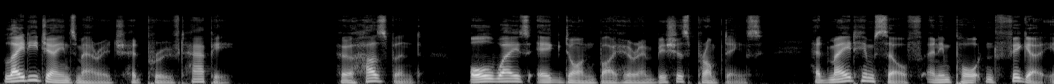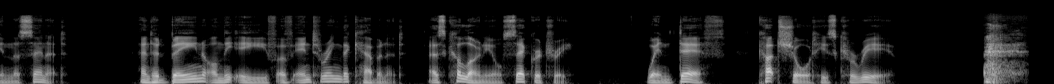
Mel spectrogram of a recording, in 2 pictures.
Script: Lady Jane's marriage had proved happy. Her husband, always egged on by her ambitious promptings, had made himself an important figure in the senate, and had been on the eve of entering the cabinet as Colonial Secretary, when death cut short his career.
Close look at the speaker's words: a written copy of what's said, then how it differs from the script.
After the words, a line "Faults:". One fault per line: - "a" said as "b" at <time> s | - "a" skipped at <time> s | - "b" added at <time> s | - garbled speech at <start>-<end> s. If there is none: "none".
Lady Jane's marriage had proved happy. Her husband, always egged on by her ambitious promptings, had made himself an important figure in the senate, and had been on the eve of entering the cabinet as Colonial Secretary, when death cut short his career.
Faults:
none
